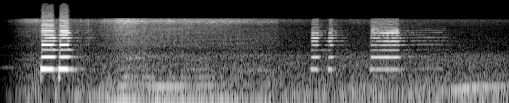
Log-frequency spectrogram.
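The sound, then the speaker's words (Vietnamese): Car horns honking in street traffic at a green light: two sharp, loud toots in quick succession, then a few shorter, fainter beeps later, over a steady low engine rumble. “Có tiếng còi bíp còi inh ỏi từ phía sau.”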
